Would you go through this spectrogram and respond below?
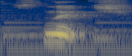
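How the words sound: It is said with an American accent. "Americans pronounce it as snitch"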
